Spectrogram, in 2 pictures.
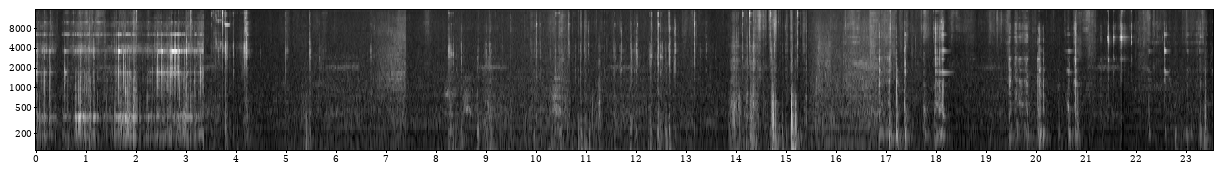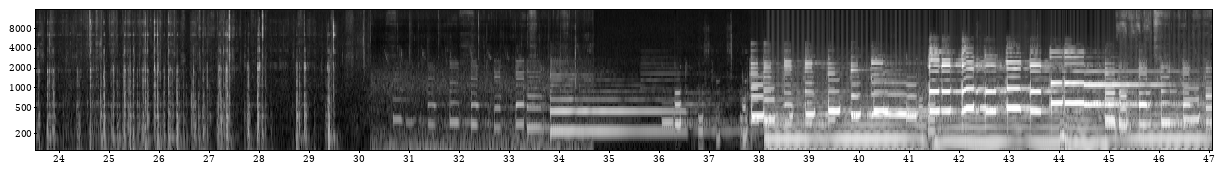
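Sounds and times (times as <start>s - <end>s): metal parts clicking and clinking: 0.0s - 5.8s, 9.9s - 15.3s, 16.8s - 18.4s, 19.4s - 28.2s.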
